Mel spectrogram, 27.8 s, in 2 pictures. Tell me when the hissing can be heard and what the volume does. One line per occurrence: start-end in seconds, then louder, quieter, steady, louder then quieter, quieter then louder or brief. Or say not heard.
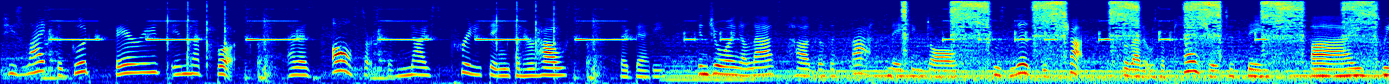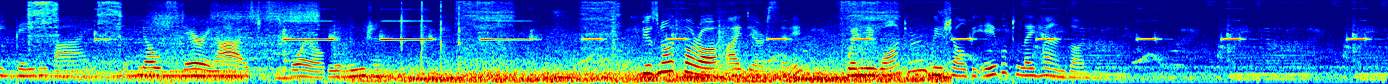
9.0-23.4 quieter then louder.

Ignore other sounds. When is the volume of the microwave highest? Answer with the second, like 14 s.
16 s.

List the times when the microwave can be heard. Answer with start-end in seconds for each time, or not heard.
0.0-27.7.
